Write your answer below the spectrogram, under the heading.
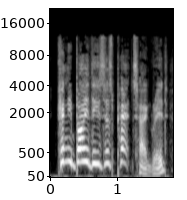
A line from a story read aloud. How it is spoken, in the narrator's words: he asked excitedly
